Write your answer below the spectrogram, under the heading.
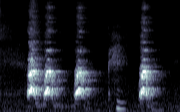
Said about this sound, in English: All the animals are making themselves known today. That's Roxy barking in the background. Which means there's a dog across the street.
